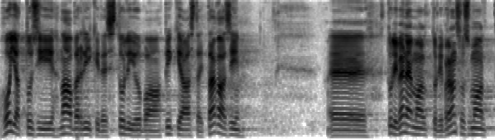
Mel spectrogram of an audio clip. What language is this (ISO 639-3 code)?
est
